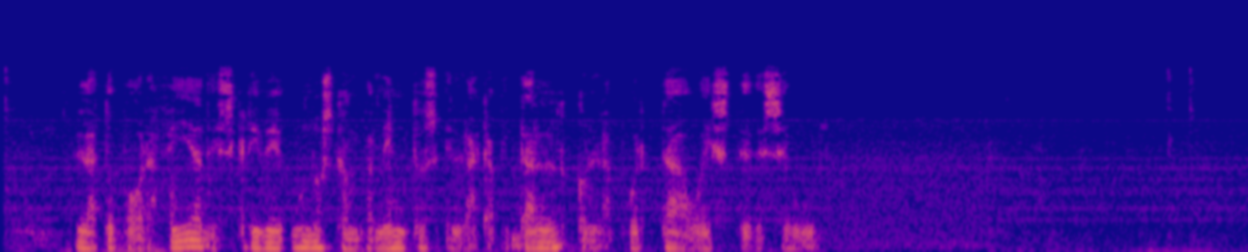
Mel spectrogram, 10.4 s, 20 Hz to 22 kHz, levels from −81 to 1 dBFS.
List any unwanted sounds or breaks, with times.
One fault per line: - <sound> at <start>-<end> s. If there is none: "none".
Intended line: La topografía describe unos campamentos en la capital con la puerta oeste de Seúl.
none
